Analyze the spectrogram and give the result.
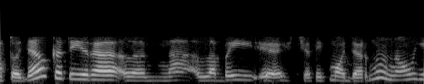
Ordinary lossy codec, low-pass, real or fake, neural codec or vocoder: Opus, 64 kbps; 3.6 kHz; real; none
